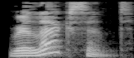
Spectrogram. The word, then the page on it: relaxant: British English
